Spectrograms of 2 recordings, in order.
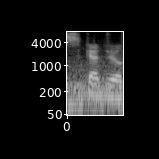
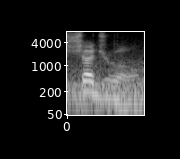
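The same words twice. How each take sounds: First: It is not said the British English way. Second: It is said the British English way. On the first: "They don't say schedule" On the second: "they say um, schedule, right?"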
